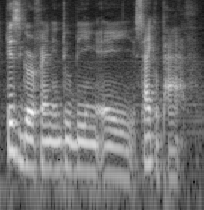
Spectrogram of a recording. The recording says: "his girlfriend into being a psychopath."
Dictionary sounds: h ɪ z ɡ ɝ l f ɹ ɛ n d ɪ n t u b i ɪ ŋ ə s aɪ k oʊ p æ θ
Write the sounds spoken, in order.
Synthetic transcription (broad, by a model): h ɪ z ɡ ɝ l f ɹ ɛ n d ɪ n t u b i ɪ ŋ ə s aɪ k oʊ p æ θ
